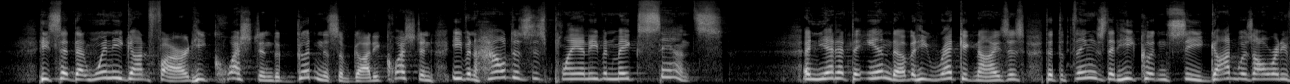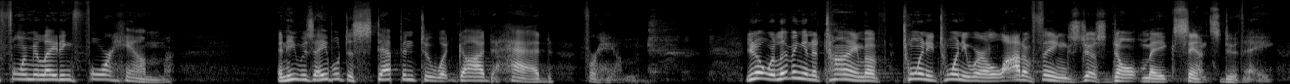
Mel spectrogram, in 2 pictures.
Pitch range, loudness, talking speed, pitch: 190-255 Hz, -22 LUFS, 180 wpm, 230 Hz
